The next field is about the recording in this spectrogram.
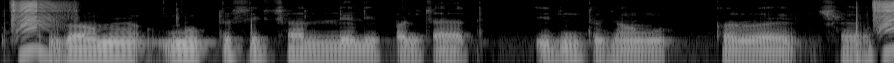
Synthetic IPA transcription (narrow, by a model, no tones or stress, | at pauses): ɡãwmemʊk̚t̪əsɪkt͡ʃʰaleːlipənt͡ʃaːjət̪ | ɪnt̪əd͡ʒaːm | kəɾːəɦet͡ʃʰɛ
